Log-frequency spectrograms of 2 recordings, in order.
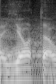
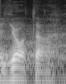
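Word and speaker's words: Jota: the eyelashes that pop up these are the yota ones that's spelled j-o-t-a bob wallace who was the test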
